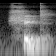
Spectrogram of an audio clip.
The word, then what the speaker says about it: chute: the sound can you teach it to me shoot ch ute our next word is chic c'est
